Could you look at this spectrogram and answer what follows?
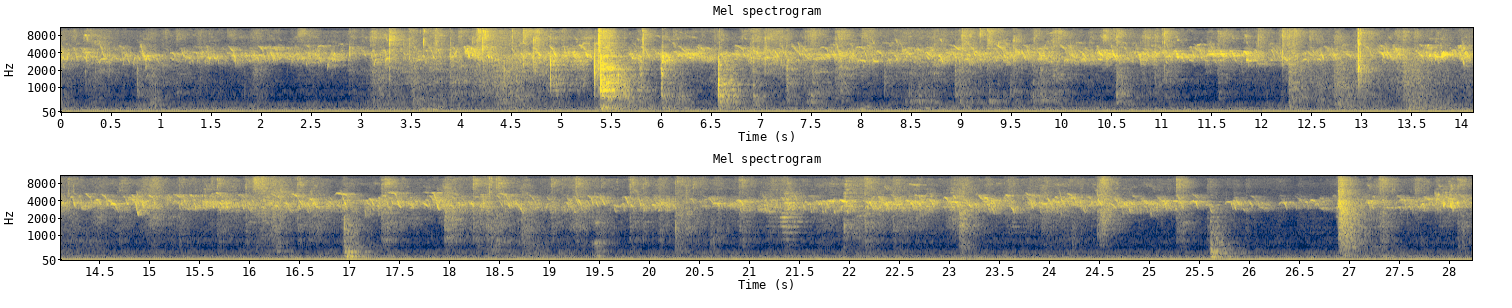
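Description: Faint, steady peeping of a brood of week-old chicks, over a low hum, with a few light knocks of the wooden brooder frame; the loudest knock comes about five seconds in.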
